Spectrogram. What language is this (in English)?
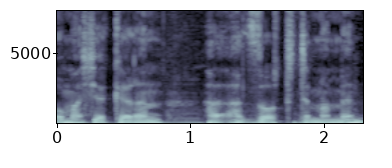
Hebrew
